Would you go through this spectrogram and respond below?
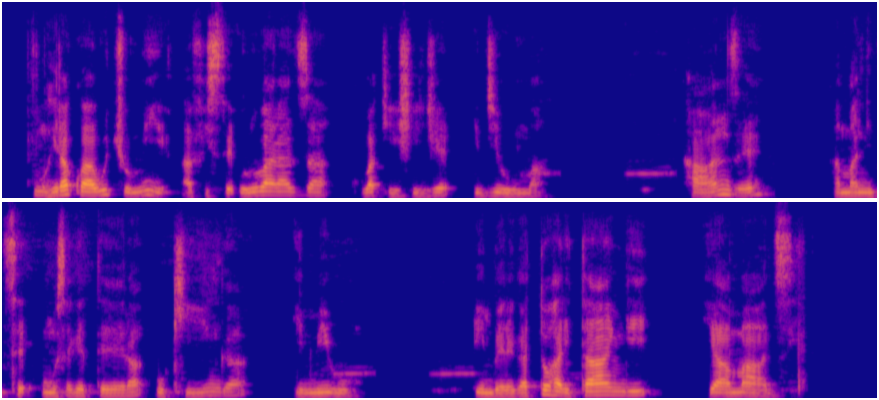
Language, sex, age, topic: Rundi, male, 36-49, education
